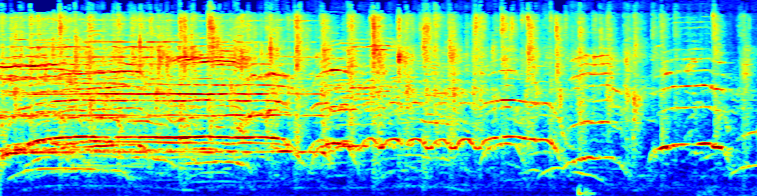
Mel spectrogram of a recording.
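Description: A live crowd erupts in loud, sustained cheering and shouting, many high-pitched voices whooping and screaming over each other for several seconds without a break, as the audience votes by making noise for Mason King as October champion.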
